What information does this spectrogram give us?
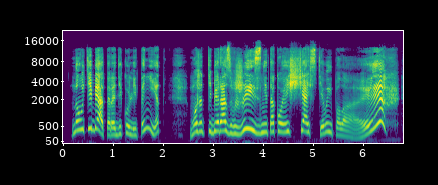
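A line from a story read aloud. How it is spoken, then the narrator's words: Shouted. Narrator (Russian): крикнул Тришка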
